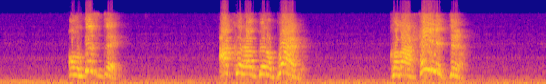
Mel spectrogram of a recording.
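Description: A man speaks close to the microphone in short, calm phrases with pauses between them.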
